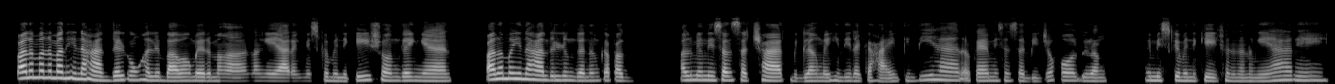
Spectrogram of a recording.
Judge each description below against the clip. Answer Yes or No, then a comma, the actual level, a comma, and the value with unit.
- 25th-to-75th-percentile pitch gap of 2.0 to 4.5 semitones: Yes, average, 3.0 semitones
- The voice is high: No, medium, 180 Hz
